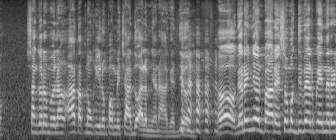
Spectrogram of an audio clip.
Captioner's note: laughs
